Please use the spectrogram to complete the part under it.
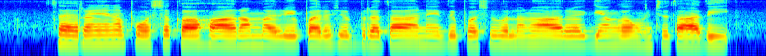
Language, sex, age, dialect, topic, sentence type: Telugu, female, 25-30, Southern, agriculture, statement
